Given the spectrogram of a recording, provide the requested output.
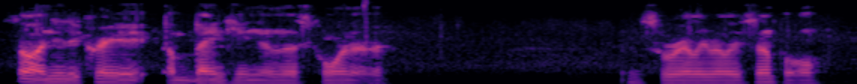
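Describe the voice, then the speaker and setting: A man talks in a fairly low, flat monotone. He leaves long, frequent pauses. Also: moderate pace. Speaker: gaming streamer. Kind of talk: live game-building tutorial. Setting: live stream. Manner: casual; quiet.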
